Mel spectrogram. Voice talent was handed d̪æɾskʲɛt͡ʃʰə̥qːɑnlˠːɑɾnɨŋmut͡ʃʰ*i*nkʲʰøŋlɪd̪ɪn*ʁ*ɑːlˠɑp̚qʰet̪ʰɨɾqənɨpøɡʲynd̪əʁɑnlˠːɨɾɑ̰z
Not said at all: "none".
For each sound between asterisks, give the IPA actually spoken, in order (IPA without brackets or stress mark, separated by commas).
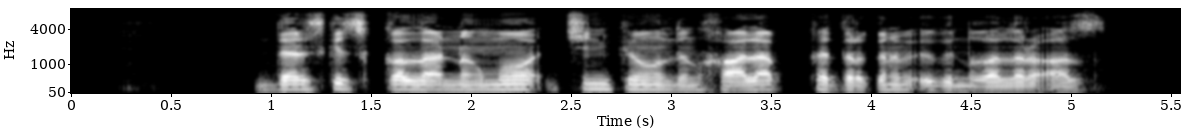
i, χ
